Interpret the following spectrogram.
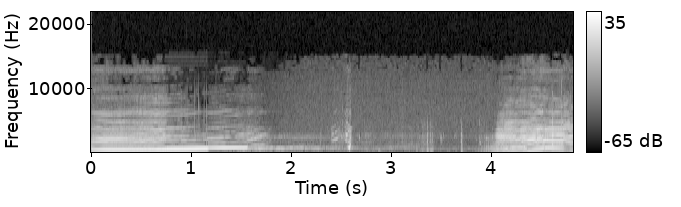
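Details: Humpback whale song from a male at Moorea, a long sustained tonal moan slowly rising in pitch, fading to a thin steady tone, then a rich harmonic upswept cry returning loudly at the close.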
